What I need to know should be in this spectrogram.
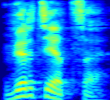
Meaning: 1. to turn around, to revolve, to spin 2. passive of верте́ть (vertétʹ)
- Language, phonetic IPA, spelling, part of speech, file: Russian, [vʲɪrˈtʲet͡sːə], вертеться, verb, Ru-вертеться.ogg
